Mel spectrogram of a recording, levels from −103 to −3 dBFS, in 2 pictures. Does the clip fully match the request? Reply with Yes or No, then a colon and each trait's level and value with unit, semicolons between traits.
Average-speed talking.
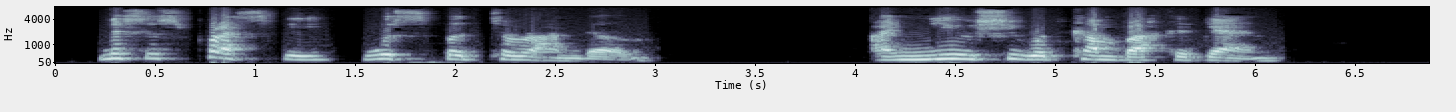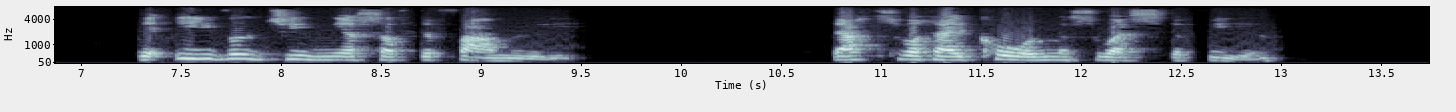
No: slow, 105 wpm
